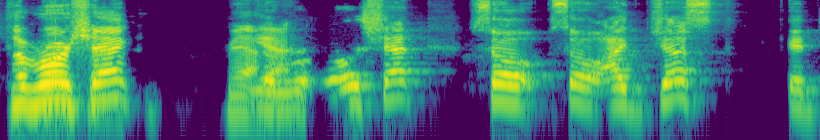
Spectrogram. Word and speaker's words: Rorschach: Rorschach? The Rorschach.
